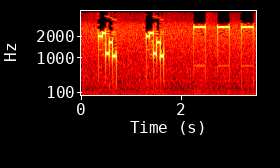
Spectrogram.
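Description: Five-tone selective call (ZVEI), heard as quick runs of five tones, tones of about 70 ms. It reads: 89261 89261
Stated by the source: Received on an SDR; ZVEI five-tone call.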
